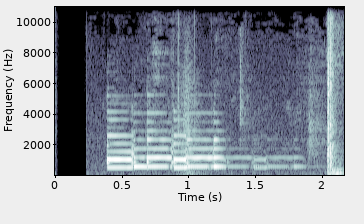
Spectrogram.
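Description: Short electronic jingle of plain beeping tones: a quick run of notes, then a quieter held note near the end, starting after a moment of dead silence. It is a comic music sting.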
